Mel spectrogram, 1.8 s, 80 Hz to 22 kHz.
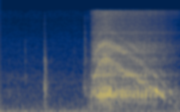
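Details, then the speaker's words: Nova B3 nitro RC engine in an S Works S35-4 buggy, turned by a starter box: short whir sags in pitch within a second as it labours; engine hard to crank, owner thinks it has more compression than his B5. "this B3 engine is quite difficult to turn over it's got actually it's actually harder it's got this has got more compression I think it probably has than um the B5"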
